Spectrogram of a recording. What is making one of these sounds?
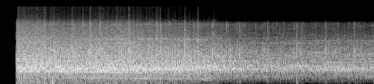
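Nearby fans cheer and shout close by.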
